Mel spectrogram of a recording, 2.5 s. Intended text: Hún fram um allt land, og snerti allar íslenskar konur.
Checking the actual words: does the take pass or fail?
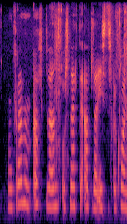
pass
